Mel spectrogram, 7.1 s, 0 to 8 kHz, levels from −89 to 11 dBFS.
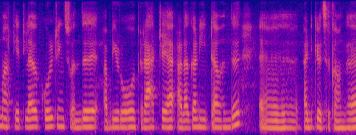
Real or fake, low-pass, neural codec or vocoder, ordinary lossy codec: fake; none; codec, 16 kHz, 0.8 kbps, ZipCodec; none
